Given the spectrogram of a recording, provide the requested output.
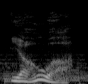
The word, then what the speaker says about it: Yahweh: father's name is Yahweh in modern Hebrew it is spelled yod yuah and pronounced as Yahweh very simple very powerful the savior's name in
